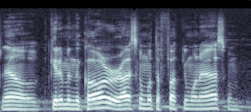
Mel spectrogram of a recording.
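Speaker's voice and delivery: ordinary talk, nothing marked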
